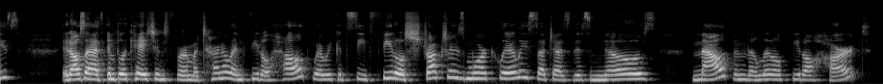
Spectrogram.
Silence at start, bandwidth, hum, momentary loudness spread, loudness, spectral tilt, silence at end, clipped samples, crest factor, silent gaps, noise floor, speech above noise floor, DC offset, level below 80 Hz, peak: 0 s; 12.5 kHz; none; 9 LU; -21 LUFS; -4.5 dB/octave; 0.3 s; under 0.1%; 18 dB; none; -50 dBFS; 29 dB; under 0.1%; -70 dBFS; -4 dBFS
